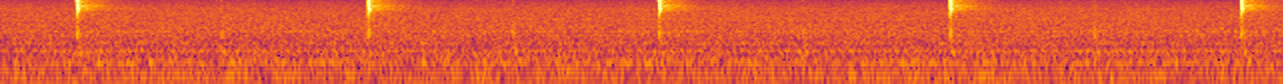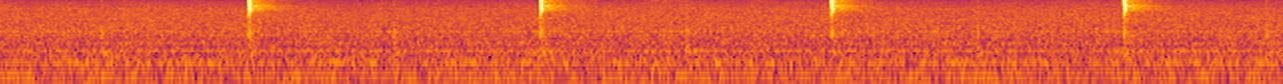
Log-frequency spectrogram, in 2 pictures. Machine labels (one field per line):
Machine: valve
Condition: normal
